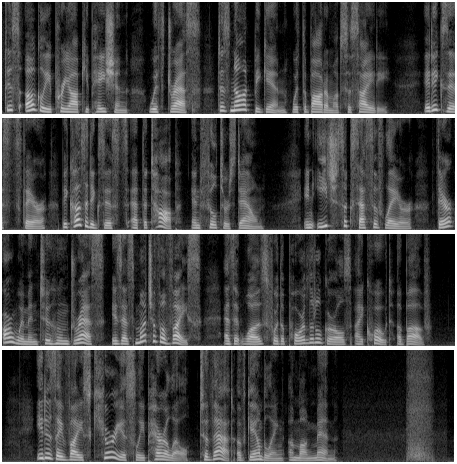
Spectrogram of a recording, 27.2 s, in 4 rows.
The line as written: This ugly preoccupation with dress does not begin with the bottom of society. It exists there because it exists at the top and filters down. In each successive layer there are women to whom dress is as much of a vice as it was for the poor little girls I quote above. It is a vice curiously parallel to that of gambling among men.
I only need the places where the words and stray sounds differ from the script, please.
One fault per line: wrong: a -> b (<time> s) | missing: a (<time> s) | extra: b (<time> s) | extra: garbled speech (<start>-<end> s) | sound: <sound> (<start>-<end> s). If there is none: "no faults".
sound: breath (26.4-26.9 s)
